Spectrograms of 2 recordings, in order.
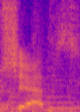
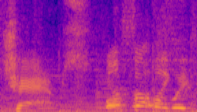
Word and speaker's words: chaps: he's always teasing everybody I call them shaps that's what most people call chaps yeah shaps not chaps you're probably pronouncing like where you guys are from they call them chaps but yeah but we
